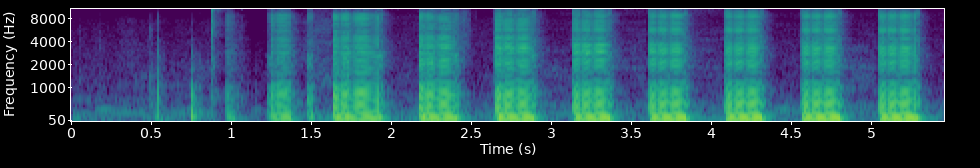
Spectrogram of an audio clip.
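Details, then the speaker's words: Panasonic RX-5100 radio-cassette recorder, radio works fine: buzzy tone repeats about twice a second when cassette mode is selected, louder and more frequent during playback; cause unknown, owner suspects shipping damage or age. "El detalle ya es cuando uno selecciona la opción de cassette, emite un ruido. Ese es el ruido. Y también cuando uno le da opción de play para reproducir el cassette, también emite más ruidos más frecuentes y más molestos."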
